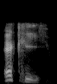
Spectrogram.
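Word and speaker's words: Ekki: And she'd messaged me before Harrogate saying that she had a couple of bits of Eki, which is spelled E-K-K-I.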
